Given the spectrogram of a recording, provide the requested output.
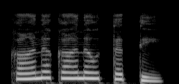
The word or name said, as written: ಕಾನಕಾನಉತ್ತತ್ತಿ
